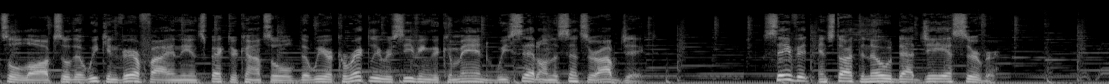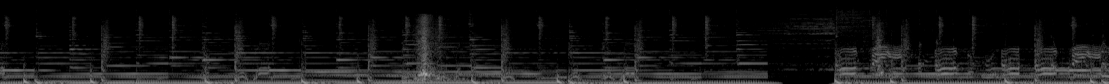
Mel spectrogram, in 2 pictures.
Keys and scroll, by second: 1.4 Return, 1.7 Return, 2.2 ctrl+v, 5.6 ctrl+s, 9.5-12.8 typing.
